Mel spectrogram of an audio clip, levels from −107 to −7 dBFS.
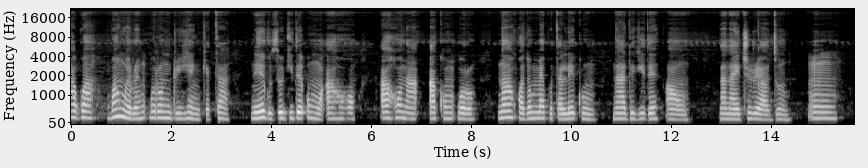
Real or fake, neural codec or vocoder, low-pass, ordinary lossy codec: real; none; none; none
